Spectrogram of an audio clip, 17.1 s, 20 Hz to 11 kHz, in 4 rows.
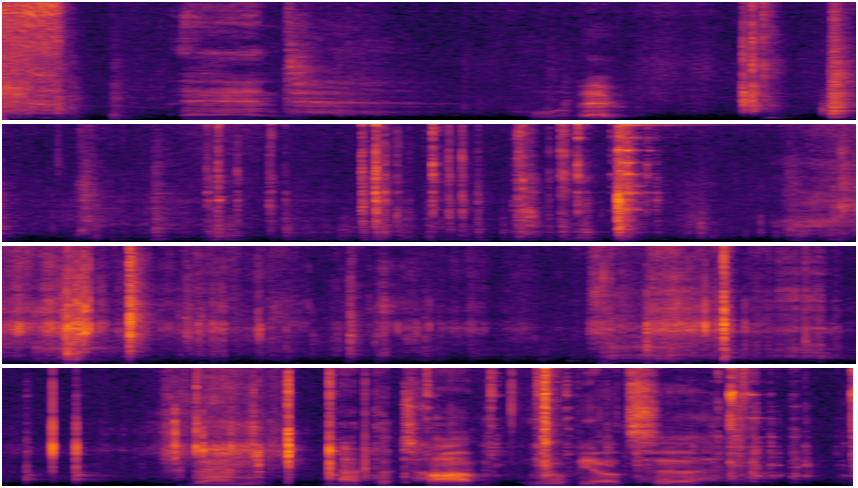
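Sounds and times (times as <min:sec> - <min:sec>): scraping rattling handling noise: 0:05.0 - 0:17.0
sharp metal clicks: 0:13.0 - 0:17.0.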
